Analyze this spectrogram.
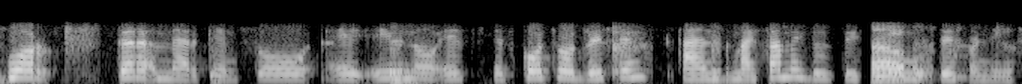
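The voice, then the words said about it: Non-native English accent. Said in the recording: “sometimes I don't know with my accent that it can't really understand what I'm saying”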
